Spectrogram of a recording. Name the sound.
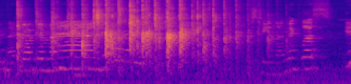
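applause for students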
